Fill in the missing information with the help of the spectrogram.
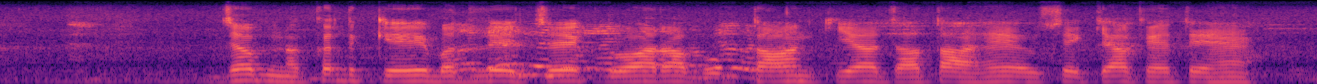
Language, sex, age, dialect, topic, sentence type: Hindi, male, 25-30, Marwari Dhudhari, banking, question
